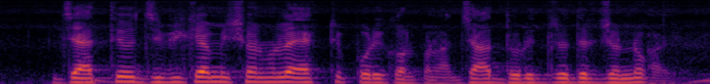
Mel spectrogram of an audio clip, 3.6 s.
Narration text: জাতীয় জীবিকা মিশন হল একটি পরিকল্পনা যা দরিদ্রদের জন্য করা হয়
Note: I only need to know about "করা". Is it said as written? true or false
false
